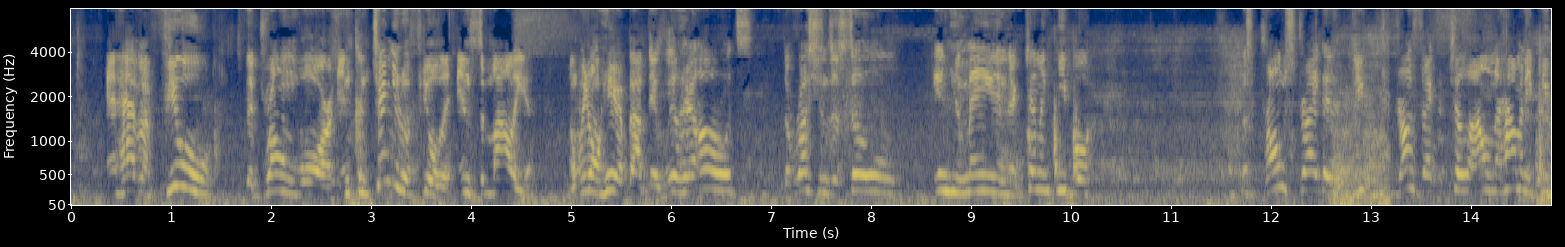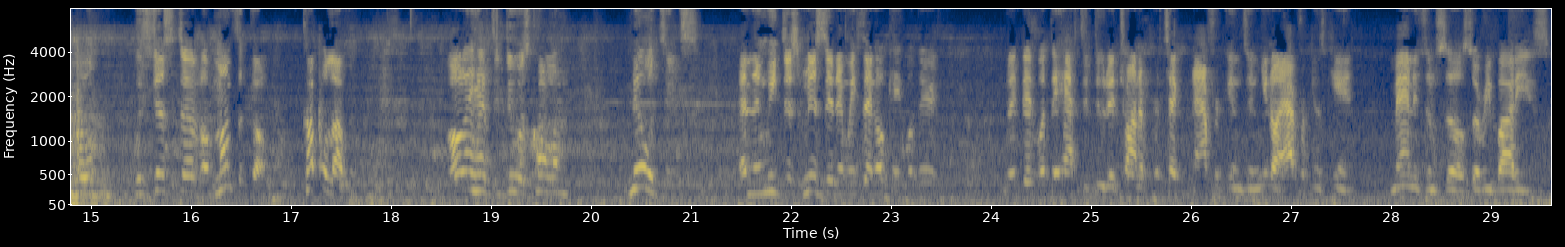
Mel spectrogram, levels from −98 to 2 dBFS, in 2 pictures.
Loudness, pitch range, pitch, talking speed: -22 LUFS, 210-275 Hz, 245 Hz, 185 wpm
